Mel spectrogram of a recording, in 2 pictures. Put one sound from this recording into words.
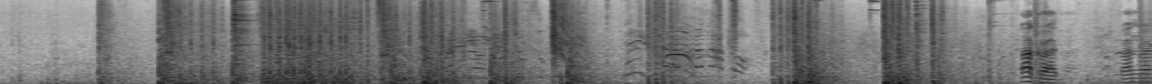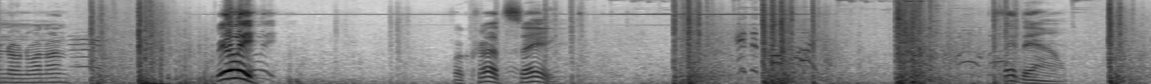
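Rapid gunshots crack in sharp bursts.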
